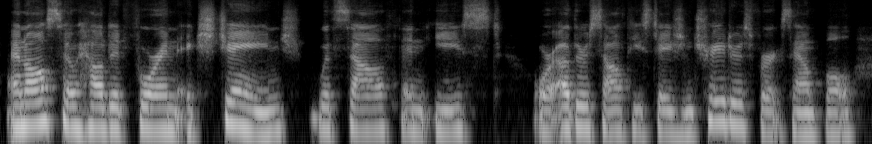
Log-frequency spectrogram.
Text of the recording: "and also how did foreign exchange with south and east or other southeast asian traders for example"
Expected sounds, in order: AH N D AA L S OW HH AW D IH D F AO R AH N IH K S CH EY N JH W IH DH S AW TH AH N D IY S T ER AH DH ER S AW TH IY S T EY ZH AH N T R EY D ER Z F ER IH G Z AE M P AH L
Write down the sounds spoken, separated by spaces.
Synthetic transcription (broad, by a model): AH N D AA L S OW HH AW D IH D F AO R AH N IH K S CH EY N JH W IH DH S AW TH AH N IY S T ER AH DH ER S AW TH IY S T EY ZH N T R EY D ER Z F ER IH G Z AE M P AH L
